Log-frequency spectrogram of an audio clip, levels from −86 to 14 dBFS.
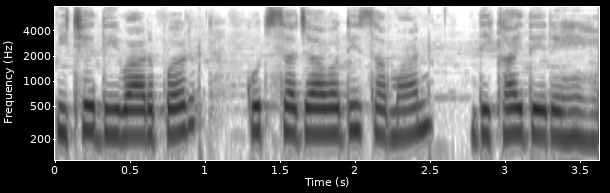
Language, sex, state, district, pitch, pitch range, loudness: Hindi, female, Assam, Kamrup Metropolitan, 235 Hz, 225-250 Hz, -14 LUFS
